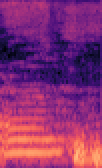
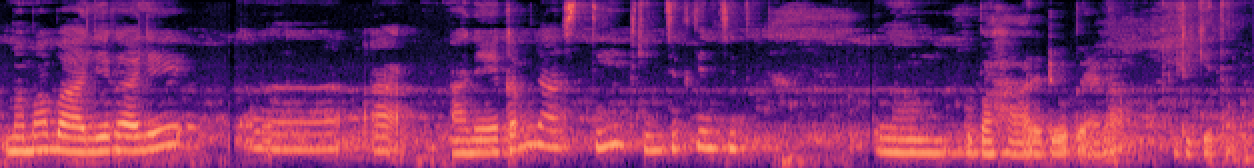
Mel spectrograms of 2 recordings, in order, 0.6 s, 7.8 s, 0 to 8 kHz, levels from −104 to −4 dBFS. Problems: constant background noise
